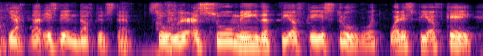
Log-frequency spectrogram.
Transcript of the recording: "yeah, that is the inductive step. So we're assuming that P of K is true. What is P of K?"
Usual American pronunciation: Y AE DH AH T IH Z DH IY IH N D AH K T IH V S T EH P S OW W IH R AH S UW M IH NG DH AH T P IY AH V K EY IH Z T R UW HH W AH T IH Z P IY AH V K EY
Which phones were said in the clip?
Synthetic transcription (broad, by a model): Y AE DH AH T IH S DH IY IH N D AH K T IH V S T EH P S OW W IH R AH S UW M IH NG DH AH T P IY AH F K EY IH S T R UW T W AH T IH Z P IY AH F K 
